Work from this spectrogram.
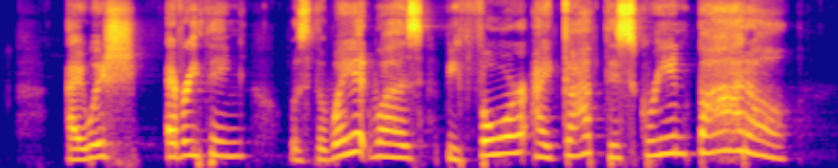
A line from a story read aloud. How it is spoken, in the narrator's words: shouted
